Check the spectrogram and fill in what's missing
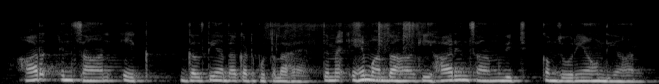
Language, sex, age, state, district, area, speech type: Punjabi, male, 18-30, Punjab, Tarn Taran, urban, spontaneous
